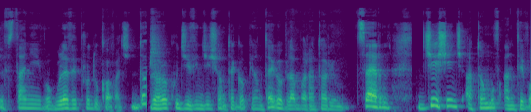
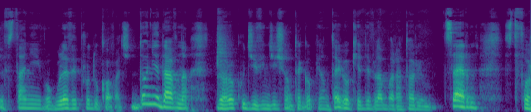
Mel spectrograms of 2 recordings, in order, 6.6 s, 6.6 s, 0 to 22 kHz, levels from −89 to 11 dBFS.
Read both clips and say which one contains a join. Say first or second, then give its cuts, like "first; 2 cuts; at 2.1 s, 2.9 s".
first; 3 cuts; at 1.8 s, 3.6 s, 5.2 s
